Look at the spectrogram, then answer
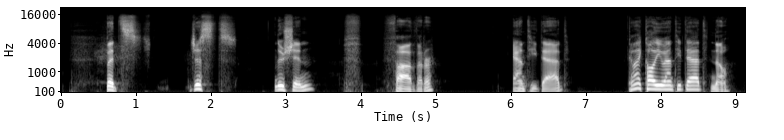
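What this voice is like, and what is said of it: Put-on Russian accent. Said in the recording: “I don't think Kaz had a Russian accent. ... I literally didn't process that I was speaking in a Russian accent.”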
